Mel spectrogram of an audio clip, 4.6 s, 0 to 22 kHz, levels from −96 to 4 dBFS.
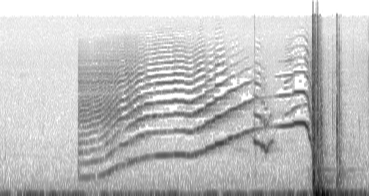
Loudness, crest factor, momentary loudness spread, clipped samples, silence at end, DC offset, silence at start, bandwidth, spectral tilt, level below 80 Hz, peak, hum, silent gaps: -23 LUFS; 20 dB; 19 LU; under 0.1%; 0 s; under 0.1%; 0.05 s; 17 kHz; -3.5 dB/octave; -24 dBFS; 0 dBFS; none; none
